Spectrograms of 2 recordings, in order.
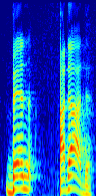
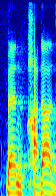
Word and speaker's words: Ben Hadad: y a entre autres une lignée de roi, Ben Hadad, H A D A D. Ben Hadad, si tu veux le prononcer comme cela.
